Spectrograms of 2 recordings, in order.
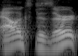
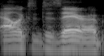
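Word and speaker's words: Alex Désert: You know, I'm so glad that I apparently his name is pronounced Dair. I've always wondered, is it Alex Dessert? Alex Desert. How do you say his name? And it's Alex Dazer.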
